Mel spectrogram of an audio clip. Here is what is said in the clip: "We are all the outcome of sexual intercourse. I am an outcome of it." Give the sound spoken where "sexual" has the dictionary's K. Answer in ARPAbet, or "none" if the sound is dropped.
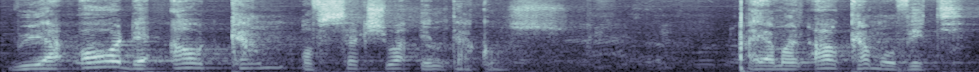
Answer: K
